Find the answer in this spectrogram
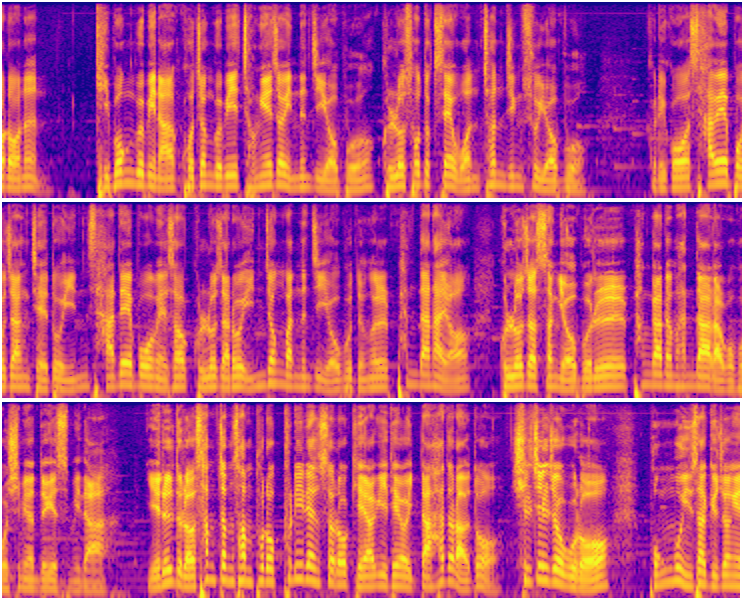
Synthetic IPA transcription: ɾonɯn | kiboŋɡɯbinakod͡ʑʌŋɡɯbit͡ɕʌŋɦe̞d͡ʑʌinːɯnd͡ʑijʌbukɯɭːosʰodɯk̚s͈e̞wʌnt͡ɕʰʌnd͡ʑiŋsʰujʌbu | kɯɾiɡosʰawe̞bod͡ʑaŋt͡ɕe̞doinsʰade̞bome̞s̬ʰʌkɯɭːod͡ʑaɾoind͡ʑʌŋbanːɯnd͡ʑijʌbudɯŋɯɭpʰandanɦajʌ | kɯɭːod͡ʑas͈ʌŋjʌbuɾɯɭpʰaŋɡaɾɯmɦandaɾaɡopoɕʰimjʌndwe̞ɡe̞s͈ɯmɲida | je̞ɾɯɭtɯɾʌsʰamt͡ɕ͈ʌmsʰampʰɯɾopʰɯɾiɾe̞nsʰɯɾoke̞jaɡidwe̞jʌit̚t͈aɦadʌɾadoɕʰiɭt͡ɕ͈iɭd͡ʑʌɡɯɾopoŋmuinsʰaɡjud͡ʑʌŋe

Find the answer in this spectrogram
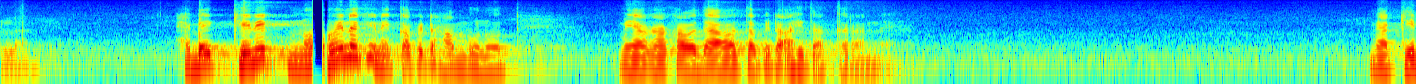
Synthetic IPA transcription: la̰n | hæbæjkːeneknoʋenəkenekːapiʈəɦambunut̪ | meːakakaʋəd̪aːʋat̪ːapiʈəʔa̰ɦit̪a̰kːə̰ɾa̰nːɛ̰ː | mejake

